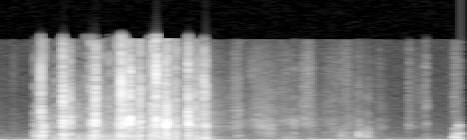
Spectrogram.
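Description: Oracle cards being shuffled by hand: a quick run of rapid card flicks lasting about a second, then a few softer taps of the cards.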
